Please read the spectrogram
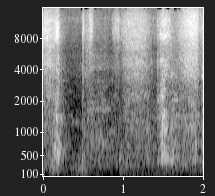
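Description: Cardboard shipping box scraping and rubbing across a wooden tabletop as it is turned and shifted, in a few short noisy strokes.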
